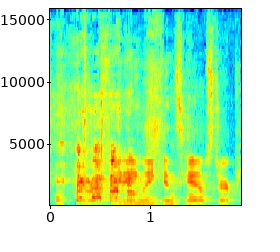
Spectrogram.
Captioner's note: kids laughs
